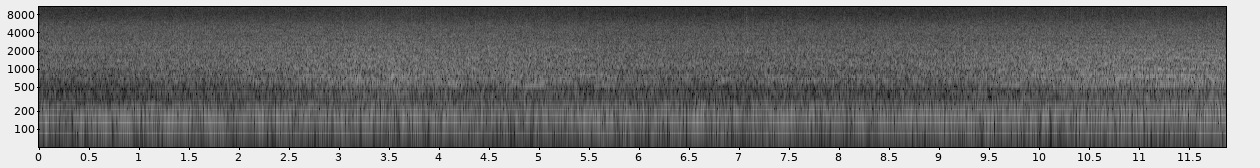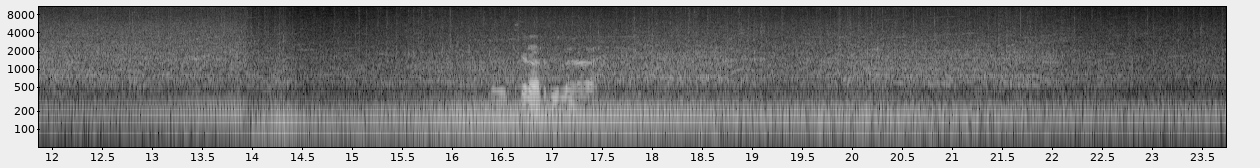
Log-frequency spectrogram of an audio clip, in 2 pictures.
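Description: A crowd cheers along the roadside.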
